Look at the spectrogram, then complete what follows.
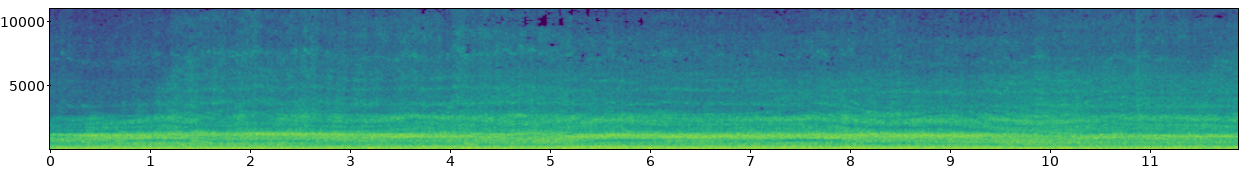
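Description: Long-handled propane torch burning steadily, its flame played over a squirrel carcass to singe off the fur.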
